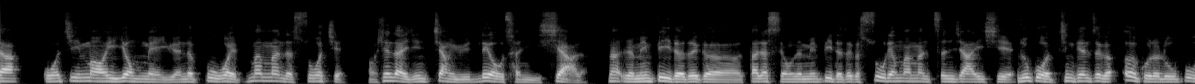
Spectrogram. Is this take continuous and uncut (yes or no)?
no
